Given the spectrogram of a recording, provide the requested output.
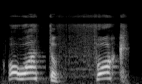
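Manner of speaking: high, slow, loud startled cry; shocked outburst. Real, not acted. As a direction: caught off guard, blurt it out. Boots suddenly gone.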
